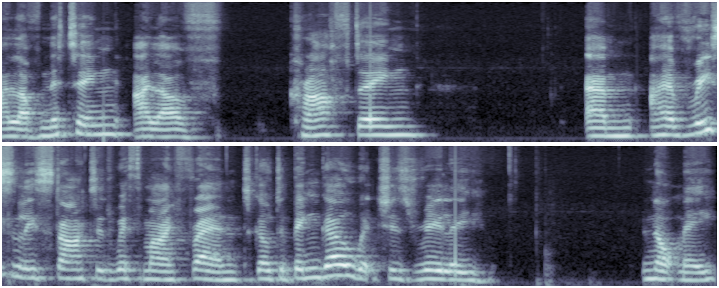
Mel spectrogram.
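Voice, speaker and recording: Long, frequent pauses break up a woman's very slow, medium-pitched speech with fairly even intonation. The recording is very clean, with a silent background. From Northern Ireland. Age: 50s. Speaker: engineer and medical radiographer. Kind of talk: podcast interview answer.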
